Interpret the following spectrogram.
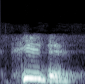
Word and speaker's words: Hygge: Just explain, and I'm going to pronounce this wrong, Hygge? Hygge.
